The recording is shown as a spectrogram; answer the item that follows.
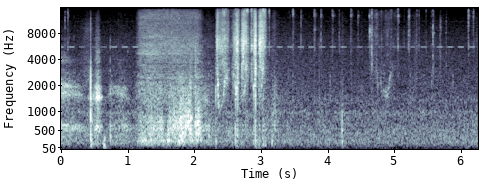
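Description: Rustling and crinkling from close handling for about two seconds, starting about a second in, then a few faint ticks over quiet room tone.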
